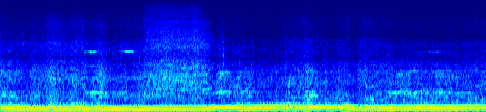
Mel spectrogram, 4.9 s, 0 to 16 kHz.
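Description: Ferrari F430 Challenge race car's 4.3-litre V8 idling steadily, with two brief small rises in revs, about two seconds in and again about three and a half seconds in.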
